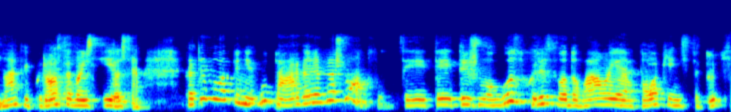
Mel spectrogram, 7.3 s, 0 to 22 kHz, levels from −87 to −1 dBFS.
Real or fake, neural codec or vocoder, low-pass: fake; codec, 44.1 kHz, 2.6 kbps, SNAC; 7.2 kHz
